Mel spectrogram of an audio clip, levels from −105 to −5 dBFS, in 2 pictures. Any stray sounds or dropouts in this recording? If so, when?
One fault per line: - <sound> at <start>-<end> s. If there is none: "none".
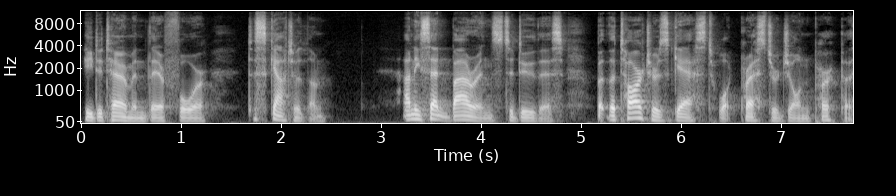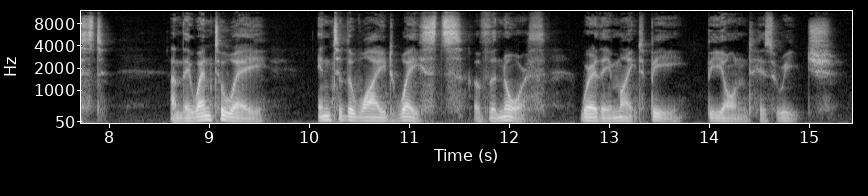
none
